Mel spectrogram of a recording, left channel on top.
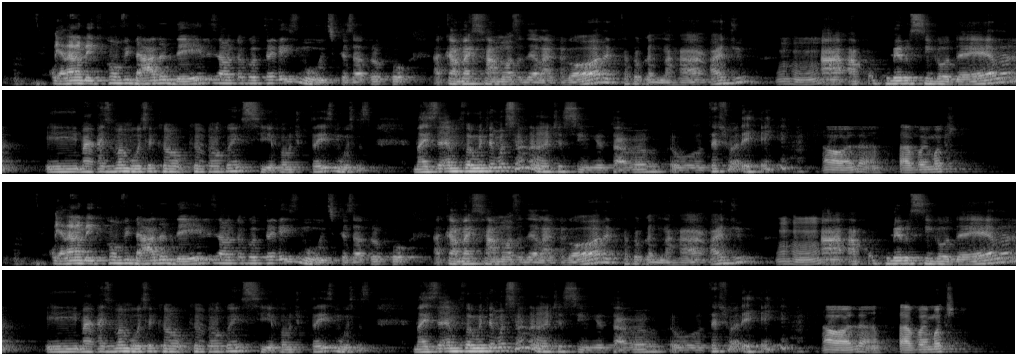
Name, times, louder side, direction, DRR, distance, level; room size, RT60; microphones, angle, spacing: voice 1, 0.5-7.5 8.2-10.3 10.6-18.2, left 1 dB, 10° left, 0.8 m, -28 dB
voice 2, 7.7-8.2 18.3-19.7, right 3 dB, 60° right, 1.0 m, -29 dB
19.0 x 11.0 x 5.5 m
head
